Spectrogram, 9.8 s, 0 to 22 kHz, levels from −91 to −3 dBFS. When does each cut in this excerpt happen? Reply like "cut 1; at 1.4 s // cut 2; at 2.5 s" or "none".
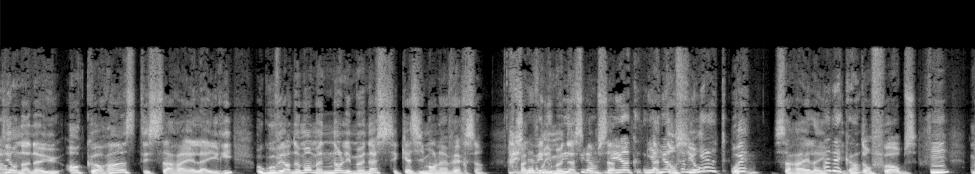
none

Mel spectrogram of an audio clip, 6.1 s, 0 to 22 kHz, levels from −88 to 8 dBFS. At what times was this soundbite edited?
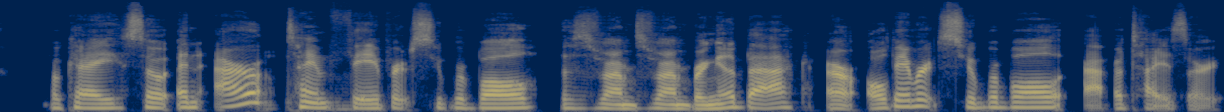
cut 1; at 1.4 s // cut 2; at 3.2 s // cut 3; at 4.5 s

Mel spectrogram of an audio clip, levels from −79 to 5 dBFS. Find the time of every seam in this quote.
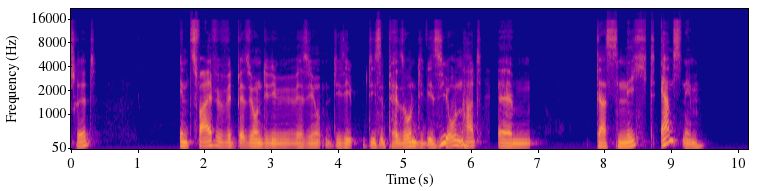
cut 1; at 2.4 s // cut 2; at 5.3 s // cut 3; at 6.3 s

